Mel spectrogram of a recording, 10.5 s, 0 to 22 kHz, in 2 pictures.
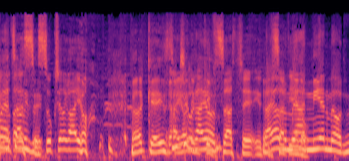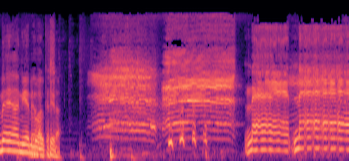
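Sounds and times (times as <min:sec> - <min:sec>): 
speech: 0:00.1 - 0:07.0, 0:07.8 - 0:10.4
laughter: 0:01.1 - 0:03.2, 0:07.7 - 0:08.6
sheep bleating loudly: 0:06.5 - 0:10.4.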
